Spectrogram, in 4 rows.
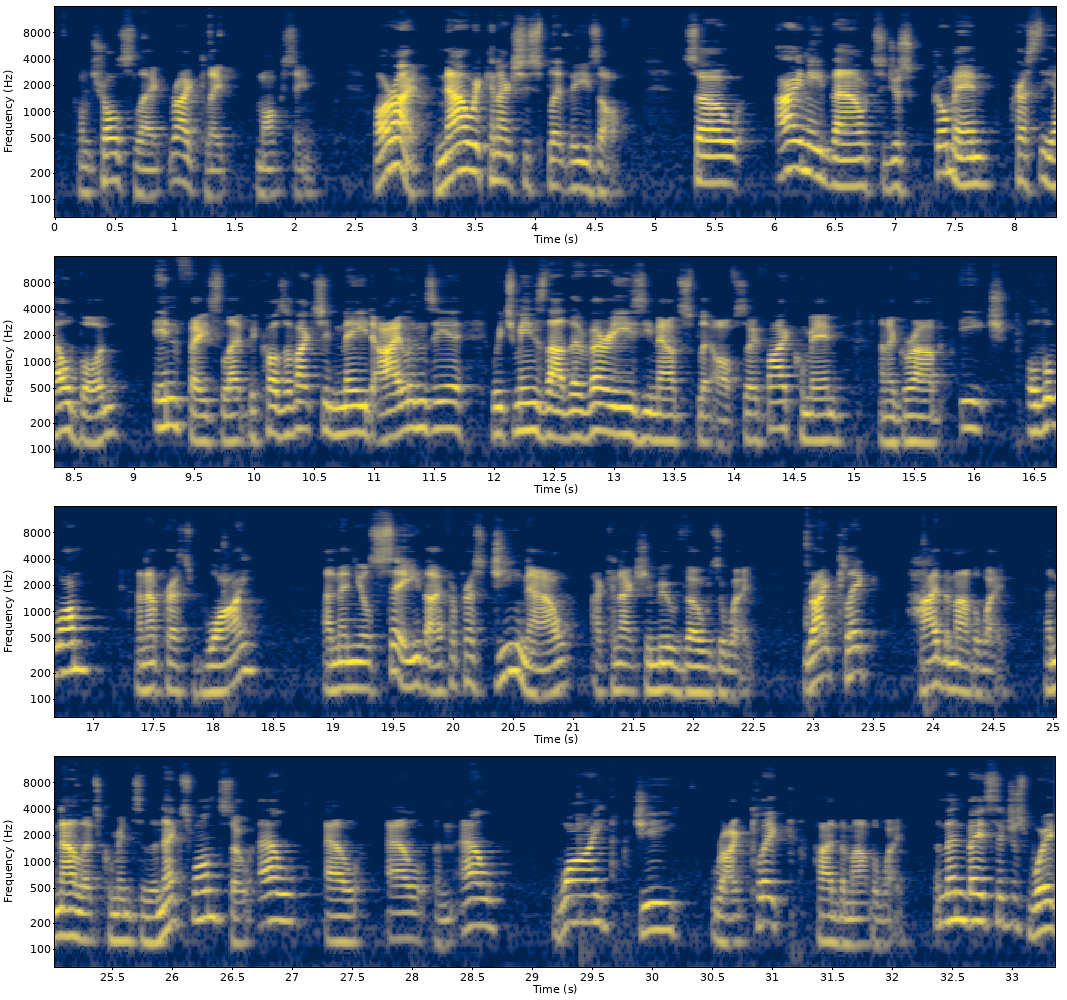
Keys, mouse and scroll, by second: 0.0 ctrl+click, 0.6 right click, 1.3 click, 1.6 middle click, 1.8 scroll down 5, 2.5 middle click, 4.1 click, 5.0 click, 7.6 l, 14.9 l, 15.6 l, 16.3 l, 18.0 y, 19.7 g, 22.9 right click, 23.8 h, 24.5 middle click, 25.1 click, 26.2 l, 26.9 l, 27.3 l, 27.9 l, 29.3 y, 29.5 g, 30.2 right click, 31.1 h, 32.1 middle click.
